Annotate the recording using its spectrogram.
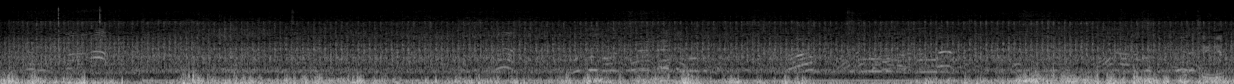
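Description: Tractor engines rumble steadily close by.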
